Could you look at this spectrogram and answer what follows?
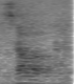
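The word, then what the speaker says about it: ثواب: Tha. Wa. How many syllables? Two. I'm breaking here, right? Why? Because consonant vowel is what? Consonant vowel is what? Syllable. Now this wow did not sound as a long vowel, because I will explain to you the conditions for it to sound ooh. So I don't say tha ooh, it's thawab.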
